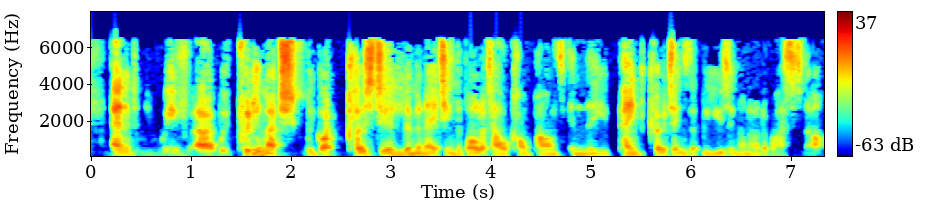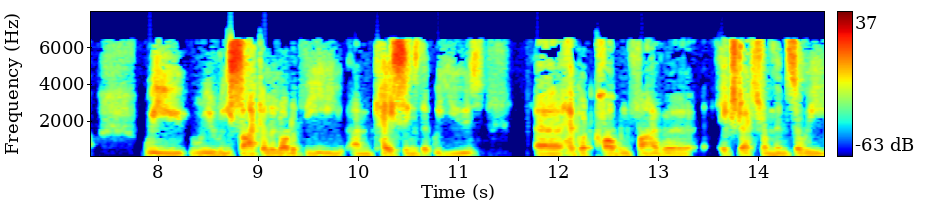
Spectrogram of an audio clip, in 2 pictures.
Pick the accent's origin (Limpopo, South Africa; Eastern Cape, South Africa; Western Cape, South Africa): Western Cape, South Africa; Cape Town; As you observed earlier, that I'm from Cape Town, and I'm in Cape Town at the moment.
